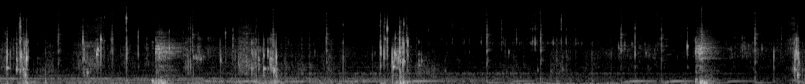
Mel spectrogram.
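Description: Underwater sound picked up by a camera in its dive housing while the diver swims over a reef: water rushing and bubbling with many scattered clicks and crackles, and louder rushes about one and a half, four and seven seconds in.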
